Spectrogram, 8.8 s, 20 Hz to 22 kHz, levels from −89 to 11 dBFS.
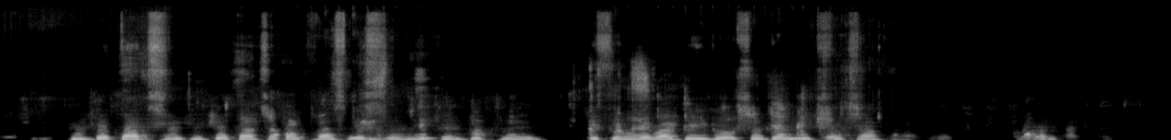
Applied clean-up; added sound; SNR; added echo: neural mask model Resemble Enhance denoiser.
